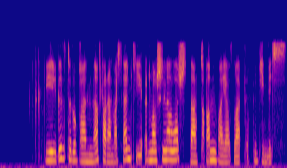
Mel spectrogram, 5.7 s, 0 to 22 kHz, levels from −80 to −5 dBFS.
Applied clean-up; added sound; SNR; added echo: neural diffusion model UNIVERSE++.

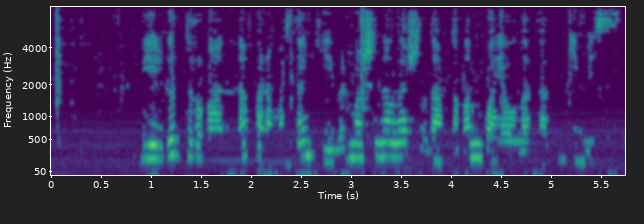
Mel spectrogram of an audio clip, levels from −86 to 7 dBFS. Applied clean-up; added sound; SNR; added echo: classical method spectral subtraction.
